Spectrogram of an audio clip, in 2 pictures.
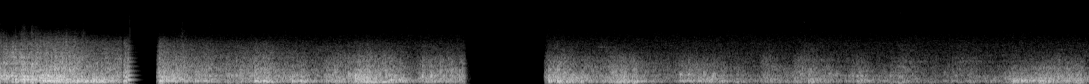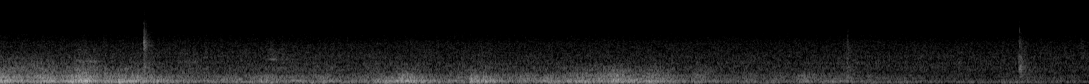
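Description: A short stall from a late packet comes first, at 1.21 to 1.26 s. One packet missed its playout moment and the jitter buffer briefly ran dry, so the receiver held the preceding sound for 18 ms until the data turned up, then carried on from the same point. Nothing is lost, but that instant is drawn out, with a faint buzzy dip and an 18 ms delay added from then on.

A call audio freeze follows at 1.29 to 1.59 s. The sound stops moving and the last fragment is extended as a fading buzz that dies to silence for about 150 ms. The 273 ms inserted gap is likely caused by packets held up in transit, which left the buffer empty. When they arrived, the sound resumed where it had stopped, so no content is missing. A second call audio freeze runs from 4.64 to 5.47 s. This one is longer: the held sound fades almost at once, and about 740 ms of silence follows. In total 800 ms is inserted before the sound picks up again without a skip.

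Jitter buffer speed-up runs from 11.09 to 16.58 s. The buffer held more audio than it aims for. To shrink that backlog, the receiver removed many short slices of one or a few pitch periods in a row, trimming roughly 0.7 s in total. The sound plays at 115% speed with its pitch unchanged, so events crowd together and feel rushed. A brief second speed-up at 19.74 to 19.99 s runs at 117% and removes around 50 ms. Through all of this, the call codec's band limit is audible as top end rolling off near 12 kHz, consistent with an Opus stream at around 32 kbps.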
